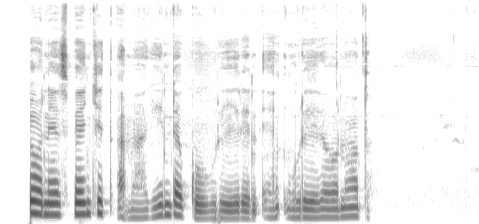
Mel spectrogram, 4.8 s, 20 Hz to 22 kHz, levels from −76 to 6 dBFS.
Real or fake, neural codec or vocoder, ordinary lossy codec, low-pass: real; none; none; none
